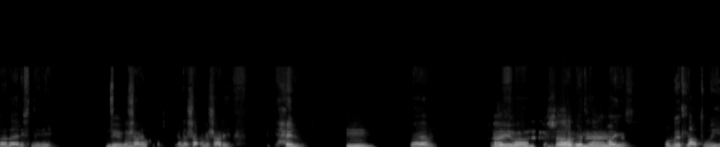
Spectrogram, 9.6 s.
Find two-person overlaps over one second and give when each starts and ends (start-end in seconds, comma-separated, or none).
6.7-8.4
